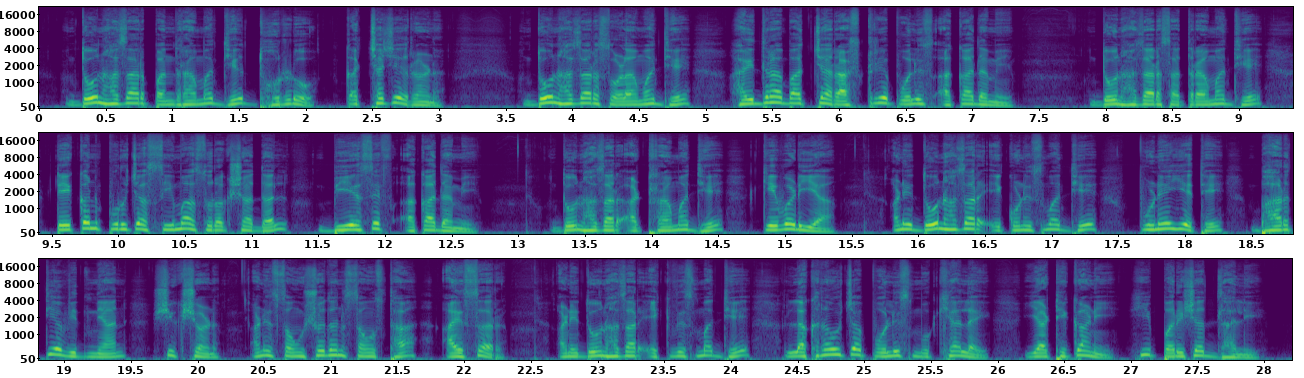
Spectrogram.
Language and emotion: Marathi, neutral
